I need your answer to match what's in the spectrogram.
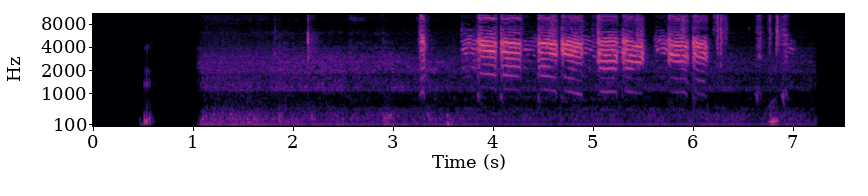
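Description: A male zebra finch sings a quick run of nasal, buzzy notes to court a female.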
